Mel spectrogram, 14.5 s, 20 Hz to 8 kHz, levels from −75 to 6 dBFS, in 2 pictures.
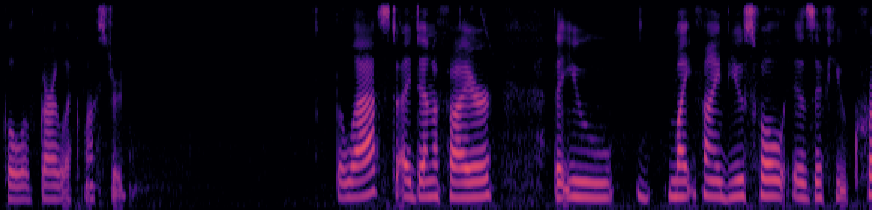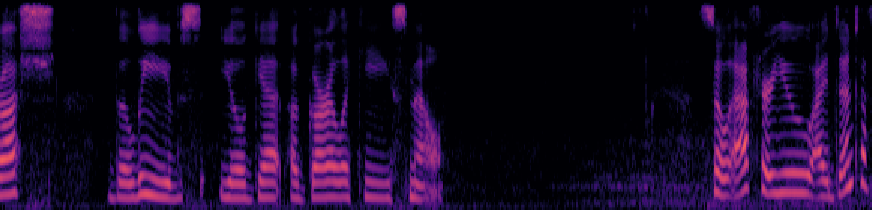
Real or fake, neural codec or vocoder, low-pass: real; none; 7.2 kHz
